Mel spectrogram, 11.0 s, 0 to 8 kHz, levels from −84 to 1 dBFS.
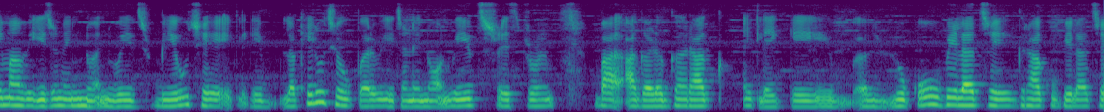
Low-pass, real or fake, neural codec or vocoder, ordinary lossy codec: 7.2 kHz; real; none; none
